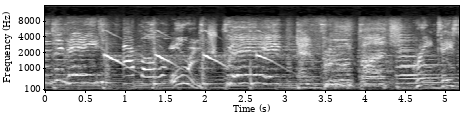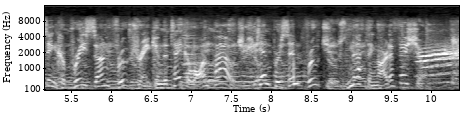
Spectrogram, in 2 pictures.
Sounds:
Music for children

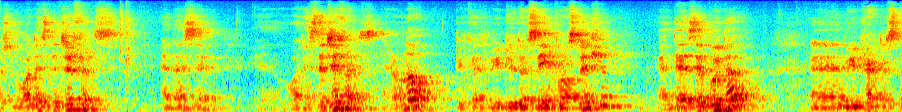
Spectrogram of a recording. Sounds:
Speech

